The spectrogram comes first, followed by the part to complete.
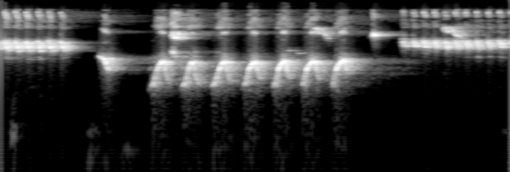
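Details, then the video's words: White-rumped shama song used for training captive songbirds: high sustained trilled notes, then a run of seven identical rising-falling chirps about every quarter second, ending in a high rapid trill, on a clean background. "Ocehan Suara Burung Murai Batu"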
